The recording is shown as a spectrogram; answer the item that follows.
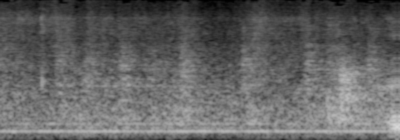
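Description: Heavy rain falling, a steady hiss, with a steady low hum beneath it.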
